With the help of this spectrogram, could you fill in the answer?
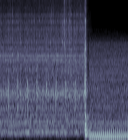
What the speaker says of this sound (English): I found the generator and a tank of gas in a little alcove on the side of the cottage near the tree line.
